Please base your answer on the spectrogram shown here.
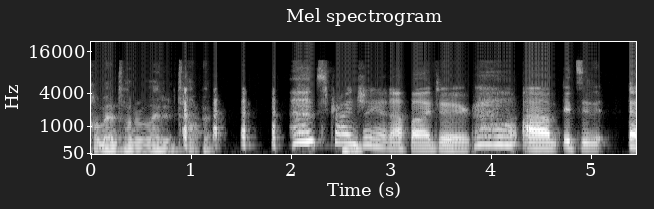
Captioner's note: laughs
